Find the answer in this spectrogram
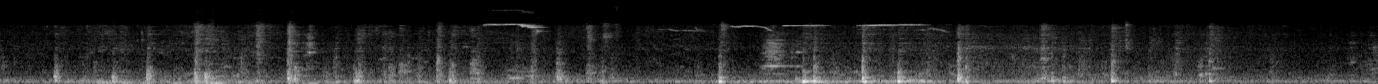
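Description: Passenger train running on the rails: a steady low rumble with the wheels clacking over rail joints, and a few short high wheel squeals between about five and nine seconds in.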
